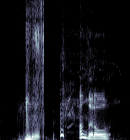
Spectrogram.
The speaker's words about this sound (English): something that's labeled fart bag sounds like this.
